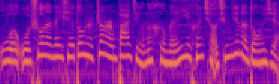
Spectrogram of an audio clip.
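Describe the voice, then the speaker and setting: Fairly quick speech with very wide pitch swings, audible room echo and music in the background. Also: woman. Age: 20s. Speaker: podcast host. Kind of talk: comedic storytelling. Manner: animated.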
